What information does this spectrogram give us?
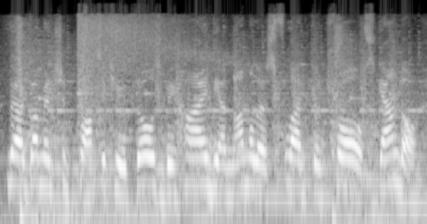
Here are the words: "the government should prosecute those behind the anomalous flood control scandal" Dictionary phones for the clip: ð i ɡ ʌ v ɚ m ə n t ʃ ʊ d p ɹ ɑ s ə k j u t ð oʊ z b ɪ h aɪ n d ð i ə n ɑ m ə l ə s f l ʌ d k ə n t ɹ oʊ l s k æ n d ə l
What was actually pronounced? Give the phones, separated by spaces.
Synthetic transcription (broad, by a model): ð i ɡ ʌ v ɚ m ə n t ʃ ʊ d p ɹ ɑ s ə k j u t ð oʊ z b ɪ h aɪ n d ð i ə n ɑ m ə l ə s f l ʌ d k ə n t ɹ oʊ l s k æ n d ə l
